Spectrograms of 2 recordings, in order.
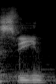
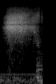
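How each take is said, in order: First: It is said in a flat, plain tone. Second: It is said with an excited gasp.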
